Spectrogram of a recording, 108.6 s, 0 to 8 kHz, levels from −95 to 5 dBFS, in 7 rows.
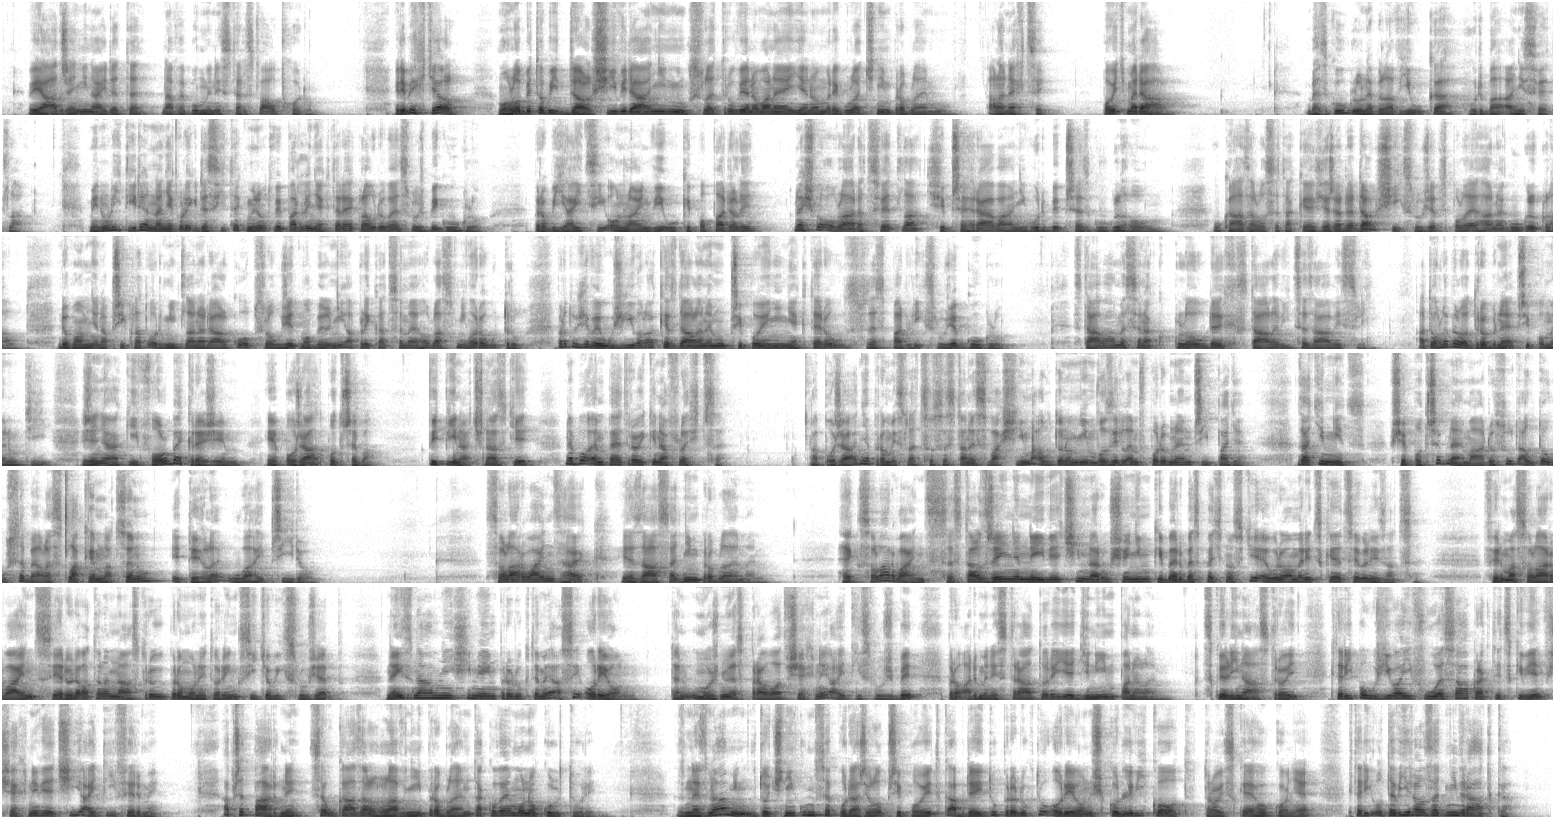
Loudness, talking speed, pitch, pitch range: -21 LUFS, 125 wpm, 120 Hz, 110-140 Hz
